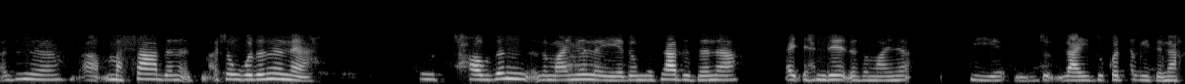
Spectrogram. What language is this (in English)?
Manipuri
